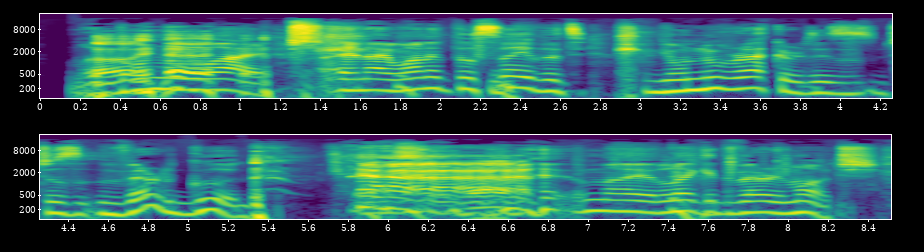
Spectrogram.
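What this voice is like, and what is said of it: Put-on Russian or Eastern European accent. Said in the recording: “I kept doing it in a Russian accent ... Is that a Russian? ... That wouldn't have been my first guess. ... it's kind of Polish too, right? ... It's kind of like a little more Eastern European.”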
